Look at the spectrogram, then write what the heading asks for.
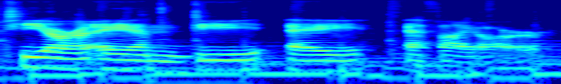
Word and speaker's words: Trandafir: Trendafear. It's Trandafir.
